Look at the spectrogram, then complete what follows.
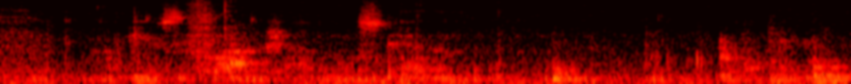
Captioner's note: whispering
